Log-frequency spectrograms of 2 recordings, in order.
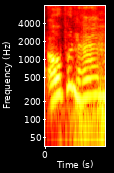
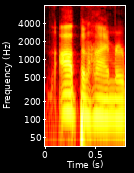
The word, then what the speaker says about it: Oppenheimer: just watched opener okay is it opener or Oppenheimer it's op it's Oppenheimer but I don't people saying opener what is that it's just a mispronunciation but then you get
